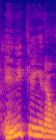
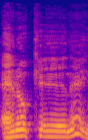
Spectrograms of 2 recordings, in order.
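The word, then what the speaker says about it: henequén: 사실 애니깽이라고 아까 잠깐 말씀하셨는데 이제 그게 이제 스페인어로 에너켄의 이제 그냥 우리식 발음으로 애니깽했는데 사실 그 김호선 감독이 1996년인가 만들어서 97년에 개봉시킨 영화의 제목이기도 하죠.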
